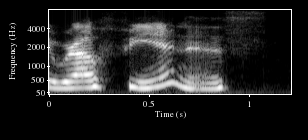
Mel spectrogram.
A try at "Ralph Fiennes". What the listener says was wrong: It's Rafe Fiennes. That's how it's pronounced, actually. Oh, Rafe Fiennes. That's the other way they pronounce Ralph, and it's different. There's some Ralph, and then sometimes it's pronounced Rafe.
